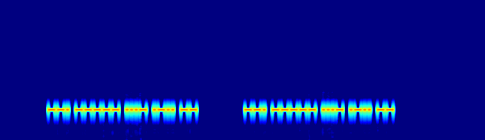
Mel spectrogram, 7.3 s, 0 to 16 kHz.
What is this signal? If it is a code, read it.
Morse code, heard as a keyed tone, about 34 wpm, 700 Hz. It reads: G0VLM G0VLM
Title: DXCC-100 Call Signs - 5 Characters - Repeated 2x - 35wpm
